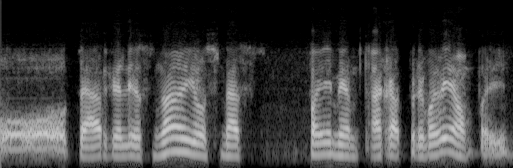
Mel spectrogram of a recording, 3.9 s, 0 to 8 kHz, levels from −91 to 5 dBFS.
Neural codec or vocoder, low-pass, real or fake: vocoder, 22.05 kHz, 80 mel bands, HiFi-GAN; 7.2 kHz; fake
